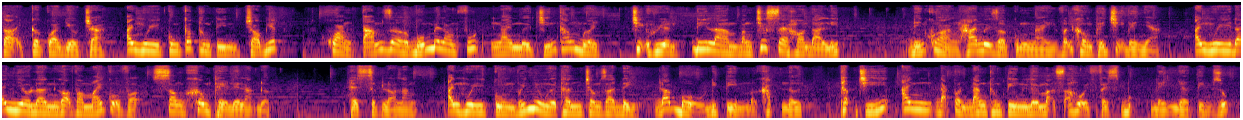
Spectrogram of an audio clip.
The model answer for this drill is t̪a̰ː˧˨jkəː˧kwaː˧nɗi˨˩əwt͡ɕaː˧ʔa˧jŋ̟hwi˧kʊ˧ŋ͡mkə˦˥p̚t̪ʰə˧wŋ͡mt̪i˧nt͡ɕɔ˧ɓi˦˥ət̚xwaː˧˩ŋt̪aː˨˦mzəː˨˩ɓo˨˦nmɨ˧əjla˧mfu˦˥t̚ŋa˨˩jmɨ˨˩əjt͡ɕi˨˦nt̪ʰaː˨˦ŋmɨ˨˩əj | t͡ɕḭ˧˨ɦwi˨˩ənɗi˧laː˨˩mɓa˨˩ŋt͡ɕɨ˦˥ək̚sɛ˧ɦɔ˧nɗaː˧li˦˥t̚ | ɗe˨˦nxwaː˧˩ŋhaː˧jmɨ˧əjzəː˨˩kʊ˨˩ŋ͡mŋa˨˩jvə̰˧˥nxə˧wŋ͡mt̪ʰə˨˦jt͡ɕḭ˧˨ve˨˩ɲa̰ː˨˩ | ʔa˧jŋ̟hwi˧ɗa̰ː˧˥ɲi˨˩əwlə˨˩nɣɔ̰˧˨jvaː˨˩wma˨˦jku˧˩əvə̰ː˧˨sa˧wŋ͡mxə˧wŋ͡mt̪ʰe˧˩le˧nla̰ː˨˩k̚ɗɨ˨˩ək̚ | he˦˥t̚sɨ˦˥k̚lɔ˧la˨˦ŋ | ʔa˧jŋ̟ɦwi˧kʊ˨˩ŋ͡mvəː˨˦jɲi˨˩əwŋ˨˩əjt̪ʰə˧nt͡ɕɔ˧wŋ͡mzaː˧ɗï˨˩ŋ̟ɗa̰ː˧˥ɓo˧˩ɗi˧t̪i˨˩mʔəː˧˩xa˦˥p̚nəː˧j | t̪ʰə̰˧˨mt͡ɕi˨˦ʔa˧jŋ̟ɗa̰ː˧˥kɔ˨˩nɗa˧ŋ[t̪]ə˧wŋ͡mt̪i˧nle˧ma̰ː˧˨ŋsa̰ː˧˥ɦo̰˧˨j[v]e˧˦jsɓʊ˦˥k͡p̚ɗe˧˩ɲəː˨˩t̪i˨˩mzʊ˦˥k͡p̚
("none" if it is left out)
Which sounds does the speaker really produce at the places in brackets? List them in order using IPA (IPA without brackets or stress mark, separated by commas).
t̪ʰ, f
